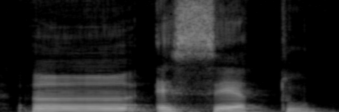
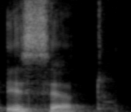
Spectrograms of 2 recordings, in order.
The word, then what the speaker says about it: exceto: antes de ir beleza exceto tá vendo eu não falei certo Não faça isso é exceto Olha o NH aqui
